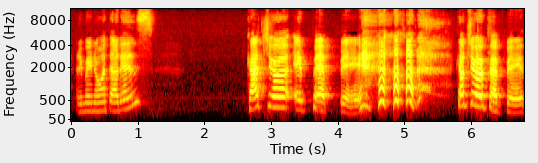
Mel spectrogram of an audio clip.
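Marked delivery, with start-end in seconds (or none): 2.7-4.5 hammed-up Italian accent, slow and loud; playful Italian chef voice. Shown as a demonstration. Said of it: "That's my Italian accent". 4.5-5.8 laugh. Real, not acted. Laughs at own accent. 5.8-6.8 loud, higher hammed-up Italian; proud mock Italian chef; Italian accent. Shown as a demonstration. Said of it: "That's my Italian accent".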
